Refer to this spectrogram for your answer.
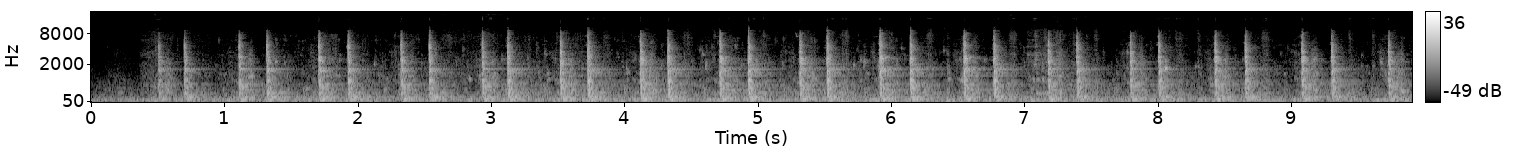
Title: Front End Clunking Noise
